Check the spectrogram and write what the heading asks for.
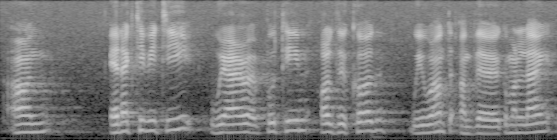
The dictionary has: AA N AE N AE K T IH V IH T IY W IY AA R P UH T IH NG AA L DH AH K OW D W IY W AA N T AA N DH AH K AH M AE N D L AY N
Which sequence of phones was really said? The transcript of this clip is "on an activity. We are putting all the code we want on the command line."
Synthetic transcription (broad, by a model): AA N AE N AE K T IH V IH T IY W IY AA R P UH T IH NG AA L DH AH K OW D W IY W AA N T AA N DH AH K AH M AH N L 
